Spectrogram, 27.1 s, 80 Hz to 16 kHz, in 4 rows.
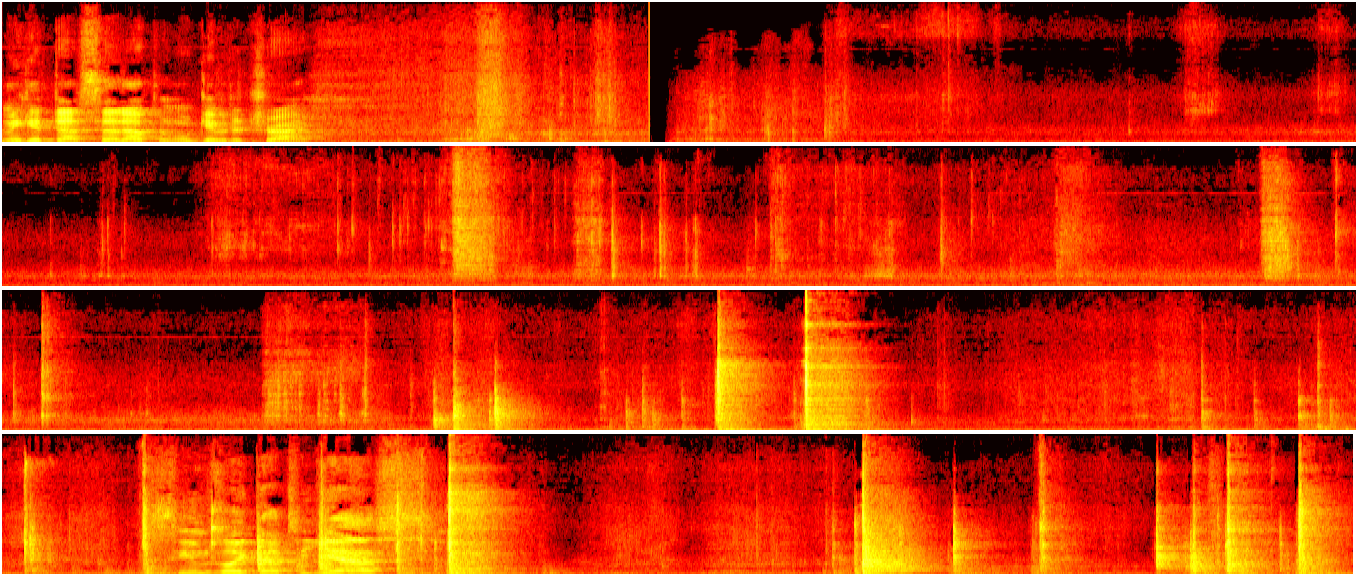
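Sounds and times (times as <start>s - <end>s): low hum: 1.5s - 27.0s
metal tools clicking and clanking: 19.5s - 22.7s.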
